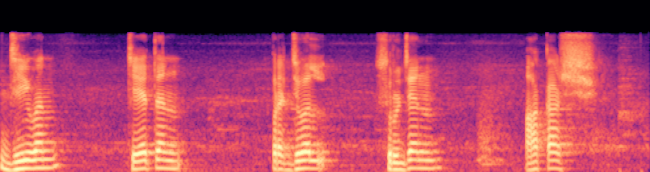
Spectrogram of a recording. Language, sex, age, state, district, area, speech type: Kannada, male, 18-30, Karnataka, Davanagere, rural, spontaneous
